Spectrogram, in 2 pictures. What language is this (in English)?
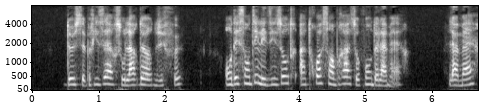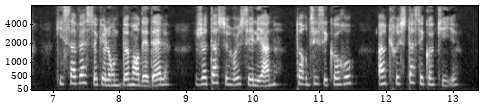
French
